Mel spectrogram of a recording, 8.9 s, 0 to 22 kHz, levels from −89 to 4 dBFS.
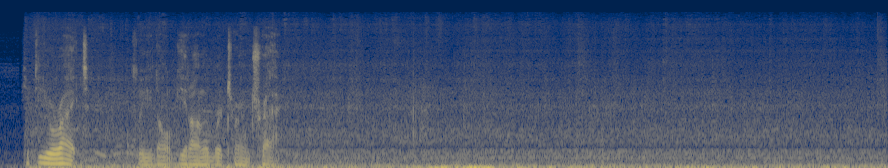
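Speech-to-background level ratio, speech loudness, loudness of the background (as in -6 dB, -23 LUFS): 12.5 dB, -24.5 LUFS, -37.0 LUFS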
